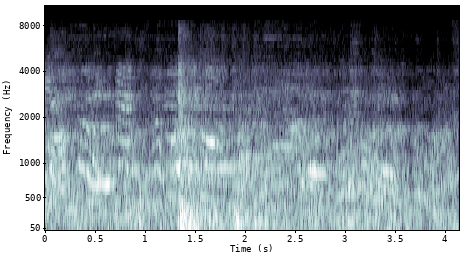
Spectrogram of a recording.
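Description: A boy throws a bowling ball that thuds onto the lane.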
